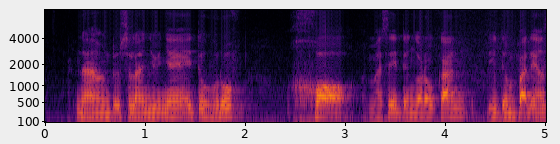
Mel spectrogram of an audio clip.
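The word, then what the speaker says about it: خ: Nah, untuk selanjutnya yaitu huruf kha.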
